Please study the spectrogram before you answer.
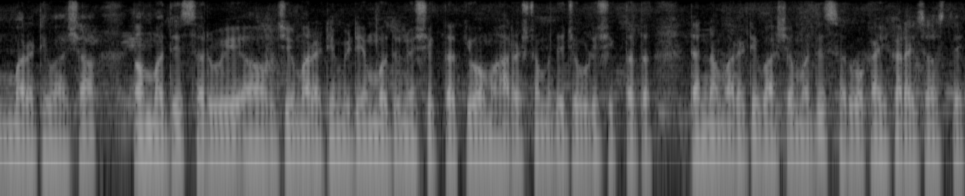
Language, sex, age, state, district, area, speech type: Marathi, male, 18-30, Maharashtra, Thane, urban, spontaneous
